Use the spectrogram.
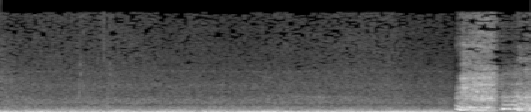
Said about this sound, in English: There's a cough.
